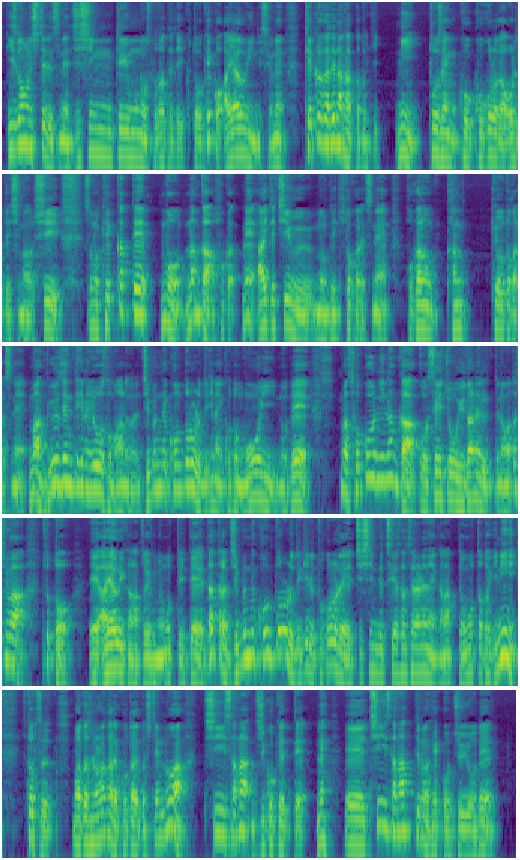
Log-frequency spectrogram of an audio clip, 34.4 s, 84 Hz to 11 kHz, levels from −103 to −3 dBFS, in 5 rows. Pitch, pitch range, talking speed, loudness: 145 Hz, 120-190 Hz, 435 characters per minute, -26 LUFS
